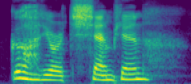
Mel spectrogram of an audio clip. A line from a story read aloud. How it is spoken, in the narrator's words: he said with a satisfied sigh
